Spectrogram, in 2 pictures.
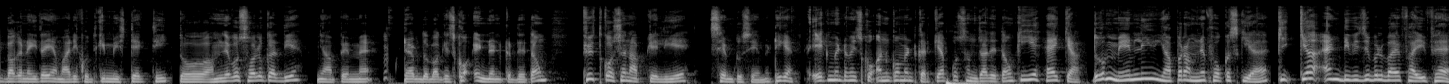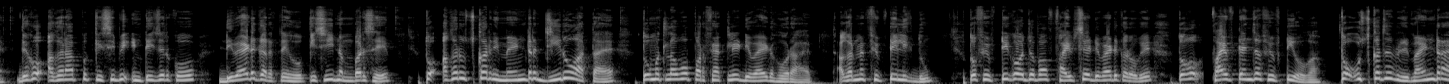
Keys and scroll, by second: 0.0 Left, 0.2 /, 1.0 BackSpace, 2.1 Caps_Lock, 3.1 Caps_Lock, 3.4 Tab, 6.9 Return, 9.1 ctrl+/.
